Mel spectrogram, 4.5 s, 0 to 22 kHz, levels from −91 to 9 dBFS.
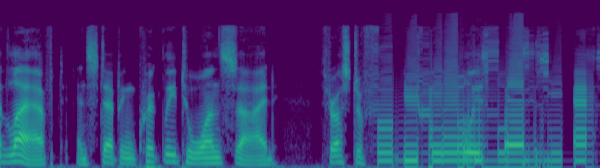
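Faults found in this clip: Robotic sound from repeated short buffers, 2.80 s to 4.50 s: speech collapses into a rigid metallic buzz at 188 Hz, basically the whole stretch. Likely jitter-buffer underrun, with a roughly 5.3 ms chunk looped while fresh audio gets skipped.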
